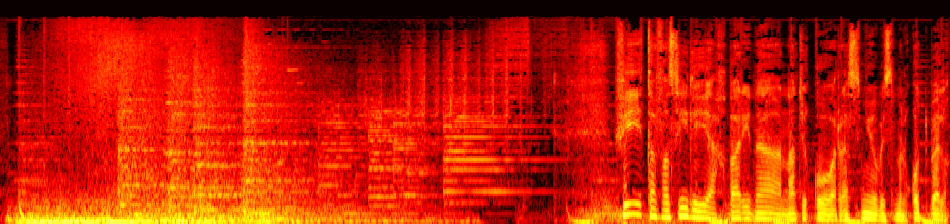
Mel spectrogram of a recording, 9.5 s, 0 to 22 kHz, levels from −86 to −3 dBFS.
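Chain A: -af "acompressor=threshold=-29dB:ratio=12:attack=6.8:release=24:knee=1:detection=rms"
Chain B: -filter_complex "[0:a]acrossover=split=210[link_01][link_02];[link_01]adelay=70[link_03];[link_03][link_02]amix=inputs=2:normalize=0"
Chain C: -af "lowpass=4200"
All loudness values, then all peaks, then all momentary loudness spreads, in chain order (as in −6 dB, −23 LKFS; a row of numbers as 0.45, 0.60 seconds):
−32.5, −25.5, −25.5 LKFS; −15.0, −9.5, −10.5 dBFS; 4, 12, 12 LU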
